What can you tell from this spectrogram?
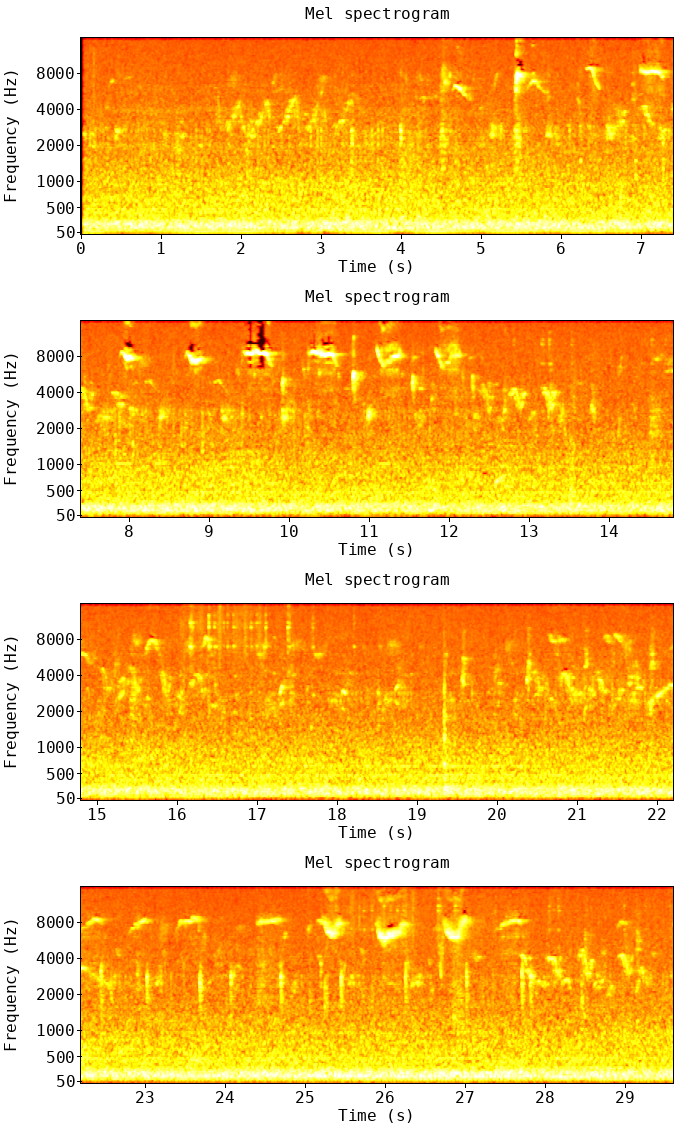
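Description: Small birds chirping in quick, high, short notes, busiest a few seconds in and again near the end, over a steady low background hum.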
